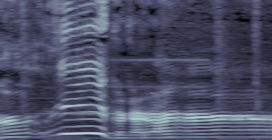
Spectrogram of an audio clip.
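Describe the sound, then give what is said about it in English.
A voice mimics the screech of the Interwatt fax machine as Mr. Mouser faxes over work: a warbling, strained tone that swoops up, holds high, drops sharply, then drones on unevenly for about two seconds, fairly loud. “JF Cat had never heard a fax machine before. It sounded like the Interwatt was trying to cough up a rusty harmonica.”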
